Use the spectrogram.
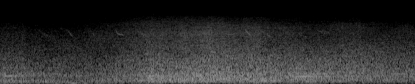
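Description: Ocean surf washes onto a beach in a TV show scene, a steady broadband roar that swells slightly around the middle and holds on without any voices.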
